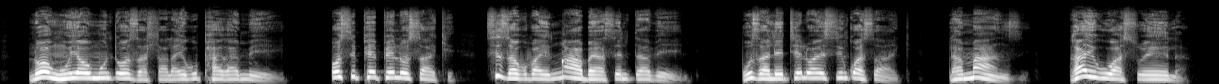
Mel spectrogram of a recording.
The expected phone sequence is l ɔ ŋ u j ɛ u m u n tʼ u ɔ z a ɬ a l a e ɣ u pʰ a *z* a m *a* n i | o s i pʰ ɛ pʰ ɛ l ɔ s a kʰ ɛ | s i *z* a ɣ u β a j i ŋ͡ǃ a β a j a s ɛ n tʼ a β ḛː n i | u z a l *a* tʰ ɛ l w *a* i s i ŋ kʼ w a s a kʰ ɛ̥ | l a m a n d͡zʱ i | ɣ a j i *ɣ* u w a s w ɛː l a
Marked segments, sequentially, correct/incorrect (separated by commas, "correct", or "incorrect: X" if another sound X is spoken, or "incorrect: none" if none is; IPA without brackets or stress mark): incorrect: ɣ, incorrect: e, correct, incorrect: ɛ, correct, correct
